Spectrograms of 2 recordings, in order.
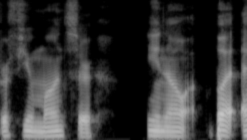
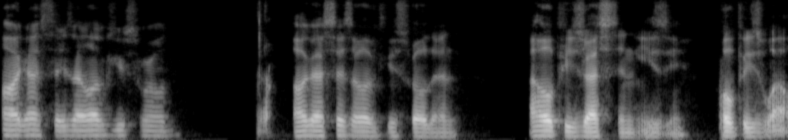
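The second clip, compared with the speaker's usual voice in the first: heartfelt, emotional, close to tears. Talking about a late musician the speaker loves, tearing up. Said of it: "I'm tearing up a little bit".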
